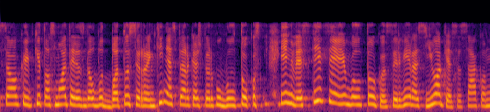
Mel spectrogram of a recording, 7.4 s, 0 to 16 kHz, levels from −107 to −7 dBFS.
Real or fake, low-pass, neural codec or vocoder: fake; 7.2 kHz; codec, 16 kHz, 8 kbps, FunCodec, trained on LibriTTS, 25 frames a second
